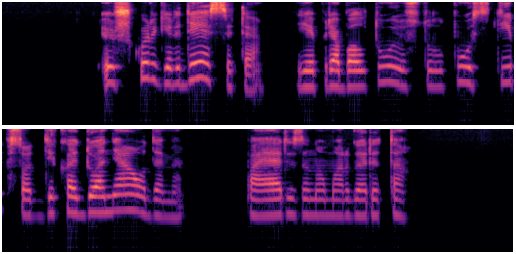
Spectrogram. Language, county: Lithuanian, Telšiai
